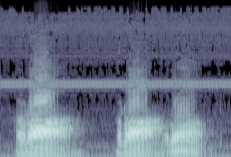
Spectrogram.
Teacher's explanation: There's no pharyngealization. We only have velarization. · Term: tafkhim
